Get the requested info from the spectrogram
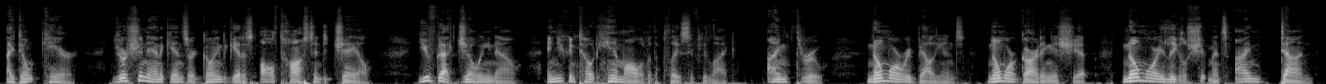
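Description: A man's voice: fairly low pitch, sing-song, moderate pace, no echo. A man voicing a curt, fed-up armored woman. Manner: curt, clipped. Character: stern, fed-up young woman, armored bodyguard.

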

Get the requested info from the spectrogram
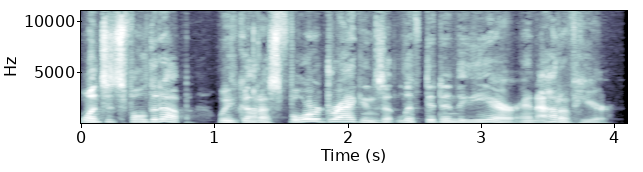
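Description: A man's voice: fairly high pitch, lively intonation, a little fast, no echo, studio quality, voice pushed up. A man voicing a cheerful, proud male general manager in an audiobook, chatty and eager to explain. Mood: proud, excited. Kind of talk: audiobook character voice.

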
